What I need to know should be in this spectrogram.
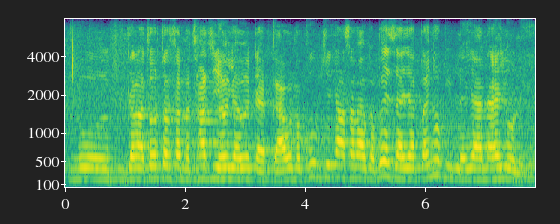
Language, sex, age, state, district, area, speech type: Maithili, male, 30-45, Bihar, Supaul, urban, spontaneous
